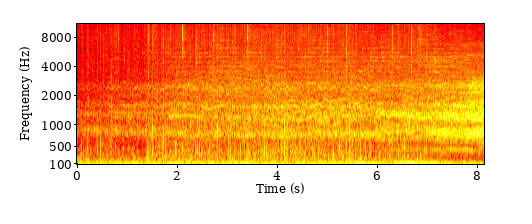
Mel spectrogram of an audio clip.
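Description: Horses' hooves clip-clopping, many irregular hoof falls over a low rumble, with background music; it grows a little louder in the second half.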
